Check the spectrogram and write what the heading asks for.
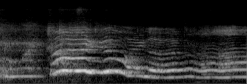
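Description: A child's voice singing long held notes: a higher note from about half a second in, dropping to a lower held note just after the middle.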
